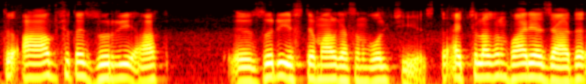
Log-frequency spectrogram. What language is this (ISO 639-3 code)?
kas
